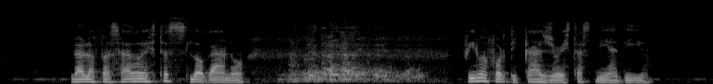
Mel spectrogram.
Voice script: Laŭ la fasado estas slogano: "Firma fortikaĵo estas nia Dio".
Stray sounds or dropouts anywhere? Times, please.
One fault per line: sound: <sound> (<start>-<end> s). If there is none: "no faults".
sound: laugh (2.8-4.3 s)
